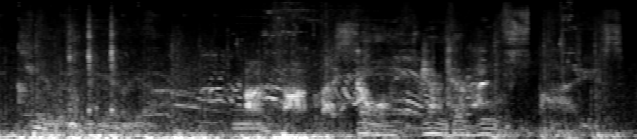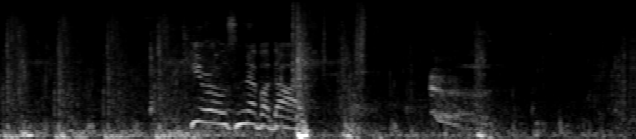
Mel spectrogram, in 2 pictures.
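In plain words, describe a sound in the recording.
A young man talks with animation through a close microphone.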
